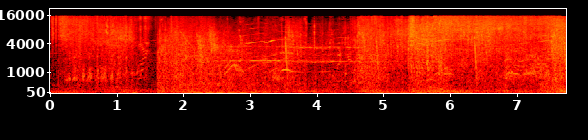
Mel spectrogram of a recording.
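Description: A large monster snarls and growls.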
